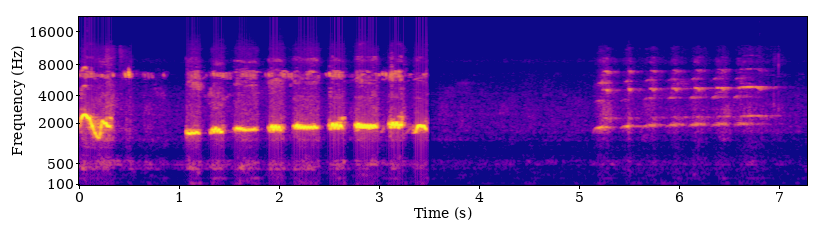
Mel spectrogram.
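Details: A juvenile changeable hawk-eagle near 6 pm on a summer evening in Bandipur National Park, Karnataka, in deciduous forest. It opens with a slurred whistle, then gives rapid high, clear whistled notes, about four per second, and a second run after a pause.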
